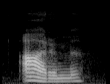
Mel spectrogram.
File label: "arm", Swedish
